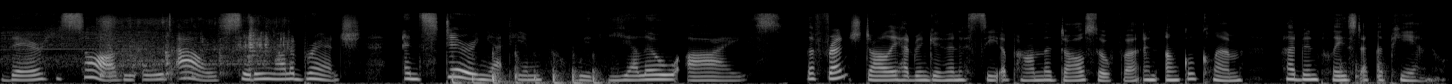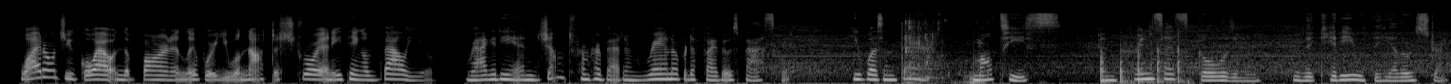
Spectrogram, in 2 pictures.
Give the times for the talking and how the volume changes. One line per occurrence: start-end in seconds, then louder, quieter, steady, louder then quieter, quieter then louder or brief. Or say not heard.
0.0-28.9 steady.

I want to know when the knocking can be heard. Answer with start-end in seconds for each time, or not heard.
4.5-6.2, 13.3-14.0, 25.5-26.4.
